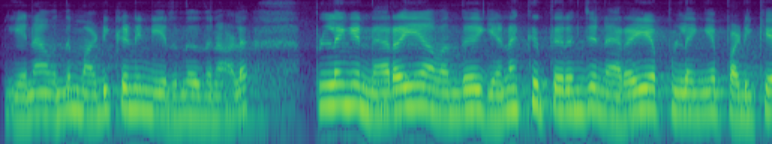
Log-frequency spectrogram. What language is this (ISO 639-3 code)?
tam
